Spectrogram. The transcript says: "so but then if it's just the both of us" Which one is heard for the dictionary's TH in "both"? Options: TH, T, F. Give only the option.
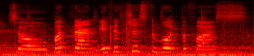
T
